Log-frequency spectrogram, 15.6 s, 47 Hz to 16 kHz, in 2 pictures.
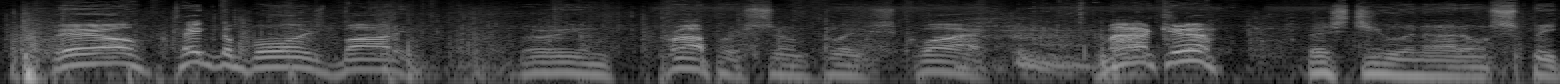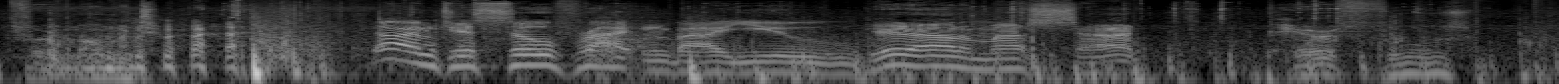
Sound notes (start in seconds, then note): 8.2 laughs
